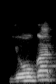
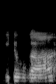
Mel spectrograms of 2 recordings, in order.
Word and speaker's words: yoga: So, what is exactly yoga? As uh we pronounce it yoga actually it is yoga.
